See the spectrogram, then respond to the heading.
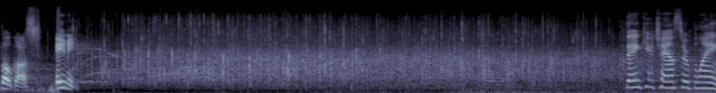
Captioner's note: applause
